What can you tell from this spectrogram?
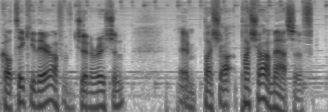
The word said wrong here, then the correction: Pacha Massive: Am I saying it right, Tim? – Pacha Massive.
